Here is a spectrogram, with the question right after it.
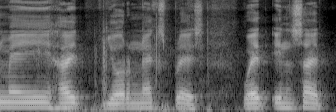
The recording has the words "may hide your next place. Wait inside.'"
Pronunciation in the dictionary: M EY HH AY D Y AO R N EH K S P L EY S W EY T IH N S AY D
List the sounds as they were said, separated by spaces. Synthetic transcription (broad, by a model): M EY HH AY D Y AO R N EH K S P L EY S W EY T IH N S AY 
